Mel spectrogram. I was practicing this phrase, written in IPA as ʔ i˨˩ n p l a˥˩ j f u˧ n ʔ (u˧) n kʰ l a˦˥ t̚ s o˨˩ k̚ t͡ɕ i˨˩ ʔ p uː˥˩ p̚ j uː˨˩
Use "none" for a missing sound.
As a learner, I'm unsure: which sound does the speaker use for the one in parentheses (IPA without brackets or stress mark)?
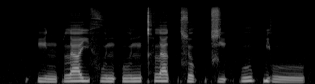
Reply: u˦˥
